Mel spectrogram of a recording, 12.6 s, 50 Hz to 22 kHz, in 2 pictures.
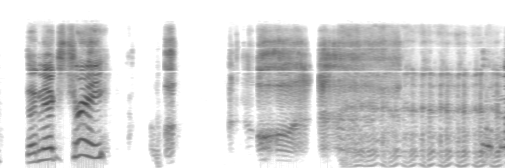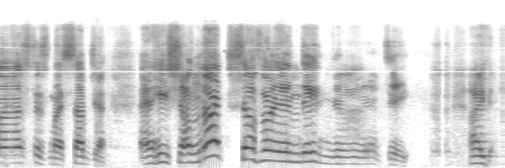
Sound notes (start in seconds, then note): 2.9 mock choking; 4.1 laughing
